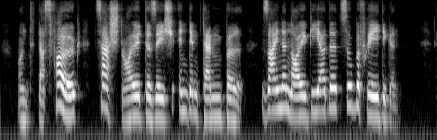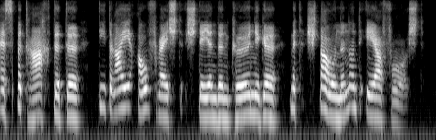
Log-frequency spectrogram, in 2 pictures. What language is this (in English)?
German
